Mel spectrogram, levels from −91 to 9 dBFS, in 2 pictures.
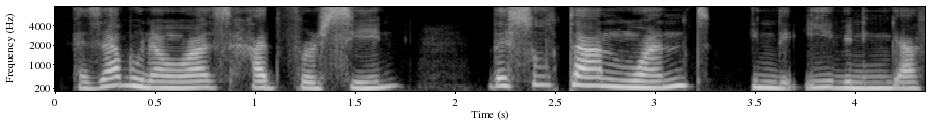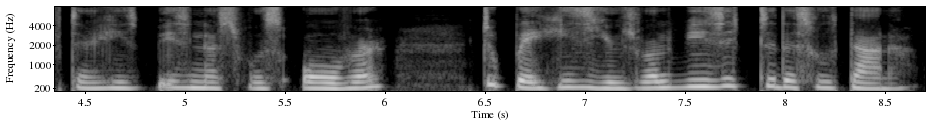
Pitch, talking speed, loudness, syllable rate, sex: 220 Hz, 165 wpm, -19 LUFS, 5.3 syllables/s, female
